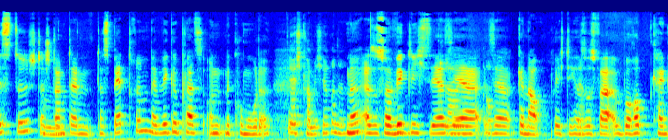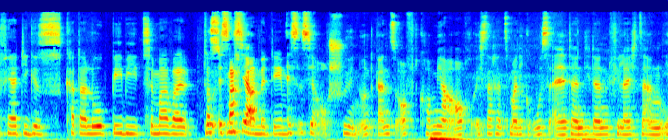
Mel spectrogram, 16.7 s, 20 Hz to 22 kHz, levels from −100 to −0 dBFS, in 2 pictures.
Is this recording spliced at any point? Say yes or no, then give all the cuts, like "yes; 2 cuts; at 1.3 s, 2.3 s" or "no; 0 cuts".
yes; 1 cut; at 10.8 s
